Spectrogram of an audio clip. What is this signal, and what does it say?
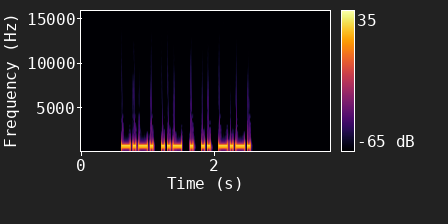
Morse code, heard as a keyed tone, about 27 wpm, 700 Hz. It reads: CUEIC
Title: Code Groups - 5 Letter:Numbers - 28wpm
